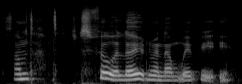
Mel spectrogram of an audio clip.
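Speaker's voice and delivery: quiet, hesitant apology; hushed apology. Acted. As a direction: say it softly, ashamed.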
